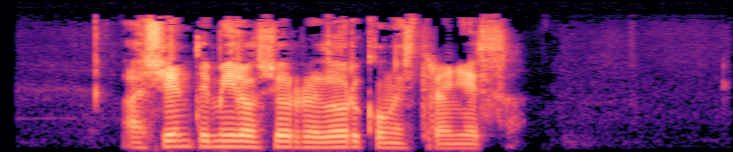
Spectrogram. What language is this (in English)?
Galician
